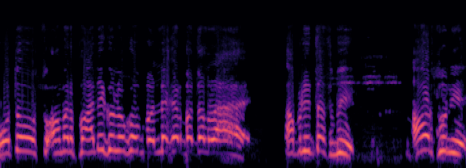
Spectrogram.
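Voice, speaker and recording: An extremely high-pitched man speaks with very even loudness in a dry, close sound with no echo. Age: 70s. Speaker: local party supporter interviewed on street. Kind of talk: street interview, political opinion. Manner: animated.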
